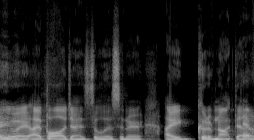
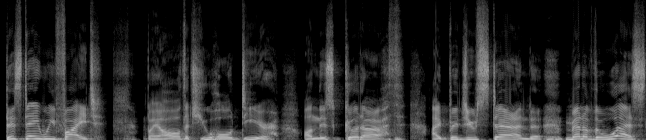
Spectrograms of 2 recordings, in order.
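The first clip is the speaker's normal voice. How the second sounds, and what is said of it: Dramatic Aragorn impression, strained accent. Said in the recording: “I was wrestling with the accent. I was trying to sound like Aragorn.”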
